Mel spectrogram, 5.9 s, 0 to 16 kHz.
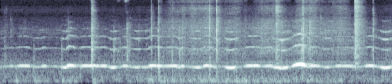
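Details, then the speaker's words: Minelab GPX 5000 metal detector upgraded with new components, on full gain far above standard with a cancel coil: wavering whistle-like threshold with repeated sharp squawks and crackles from electrical interference. "You can probably hear this thing at the moment squawking away. It's squawking away quite merrily, but the thing is, it is on full gain."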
